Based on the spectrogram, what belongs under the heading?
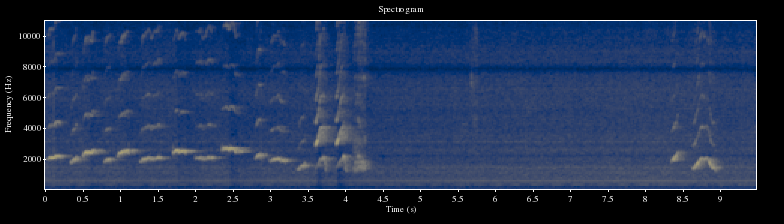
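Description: A cockatiel gives a fast run of short, bright whistled notes that wobble up and down, ends with a few rising chirps, then goes quiet before two more calls.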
